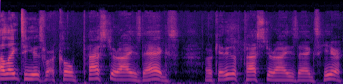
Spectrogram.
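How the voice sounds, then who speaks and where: Speaking in a Scottish accent at a moderate pace, a man uses a fairly high pitch, a dark, mellow tone, and ordinary pitch variation. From Scotland. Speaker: microbiology professor. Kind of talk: TV interview.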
